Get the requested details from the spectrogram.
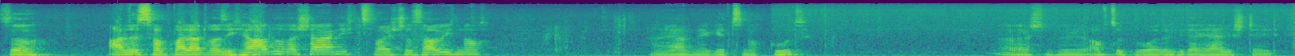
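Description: A man at a moderate pace with long, frequent pauses and ordinary pitch variation, over noticeable background noise. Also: medium pitch for a man. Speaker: let's play gamer. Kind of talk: casual gameplay commentary.

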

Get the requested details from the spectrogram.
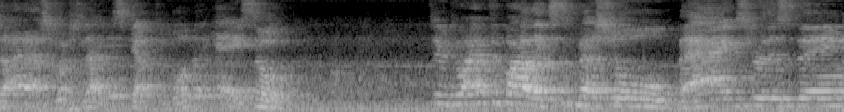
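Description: Strong room echo and noticeable background noise surround the speaker. A man talks at a moderate pace. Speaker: stand-up comedian. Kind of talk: stand-up comedy routine. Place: bar. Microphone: camera far.

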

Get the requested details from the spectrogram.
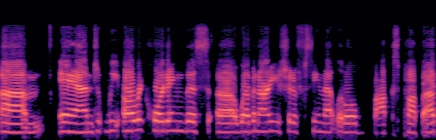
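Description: A woman's voice with ordinary pitch variation, dry with no echo, over a quiet background. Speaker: webinar moderator, presenter. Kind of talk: webinar introduction. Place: home room. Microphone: video call.

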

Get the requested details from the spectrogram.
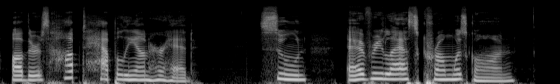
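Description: A natural voice reads aloud. Little can be heard in the background.

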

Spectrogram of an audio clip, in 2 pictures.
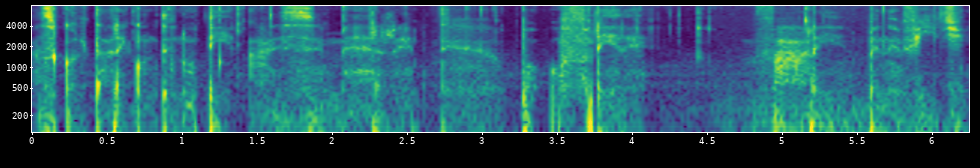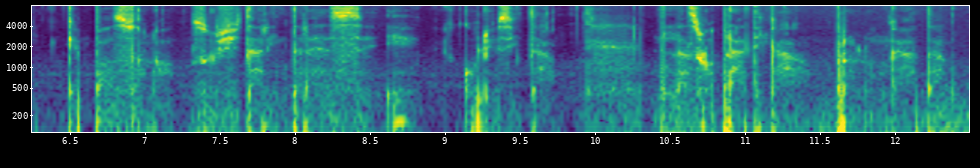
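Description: Whispering at a fairly slow pace, a man leaves long, frequent pauses, his loudness swinging widely over noticeable background noise. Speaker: ASMR content creator. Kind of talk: ASMR explainer narration, calm educational talk. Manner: calm, soft, relaxing.

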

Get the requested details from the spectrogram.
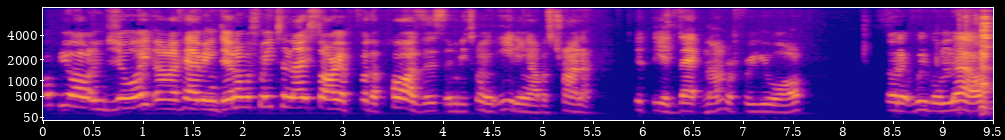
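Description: A woman with lively intonation at a moderate pace, against a quiet background. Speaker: mukbang vlogger. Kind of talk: casual vlog chat. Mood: warm, cheerful. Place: home room. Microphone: webcam.

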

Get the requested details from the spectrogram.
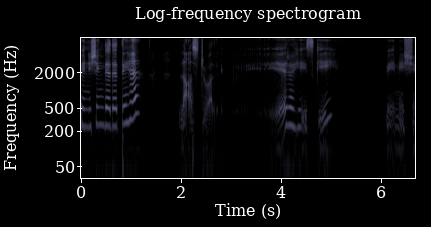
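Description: A woman is talking at a very slow pace. The sound is dry, with no echo. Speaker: drawing teacher. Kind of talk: tutorial. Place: studio. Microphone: headset.

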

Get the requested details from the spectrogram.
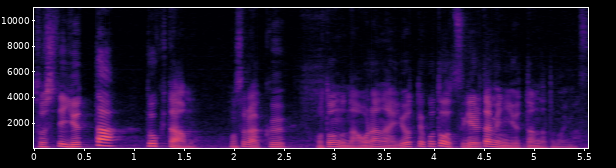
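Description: Somewhat breathy, a man speaks at a very fast pace with a fairly high pitch and very wide pitch swings. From Japan. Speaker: neuroscientist and company founder; speaker. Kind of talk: stage talk. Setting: stage with audience. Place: stage. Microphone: lapel.

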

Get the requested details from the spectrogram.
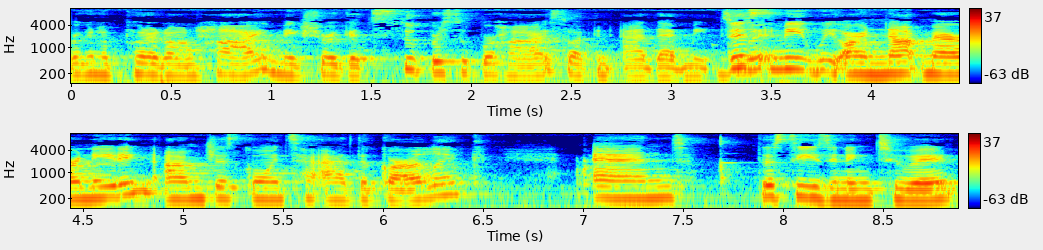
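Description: The speaker talks at a fairly quick pace with ordinary pitch variation over light background noise. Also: woman. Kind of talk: casual cooking tutorial, Spanish-English mix. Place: kitchen. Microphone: phone near.

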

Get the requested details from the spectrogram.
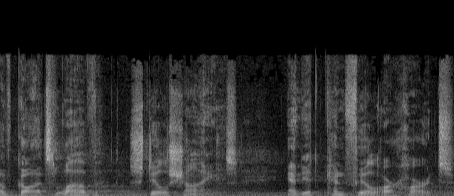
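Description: Very slow speech from a man, music playing in the background. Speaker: radio broadcast announcer delivering spoken-word message. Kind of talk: inspirational spoken-word message. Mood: warm, gentle, hopeful. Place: hall. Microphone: podium.

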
